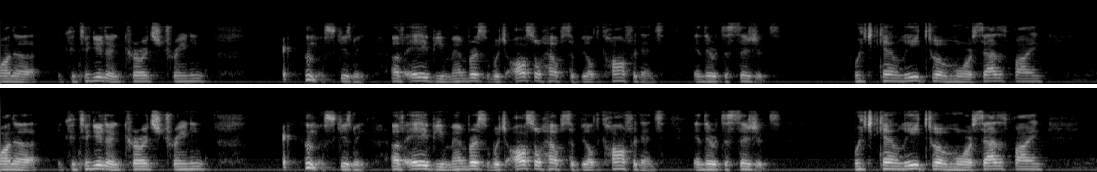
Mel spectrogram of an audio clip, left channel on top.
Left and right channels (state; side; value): quieter; left; 8.9 dB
